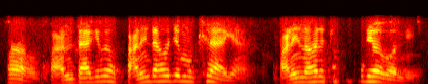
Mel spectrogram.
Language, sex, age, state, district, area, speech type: Odia, male, 60+, Odisha, Gajapati, rural, conversation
